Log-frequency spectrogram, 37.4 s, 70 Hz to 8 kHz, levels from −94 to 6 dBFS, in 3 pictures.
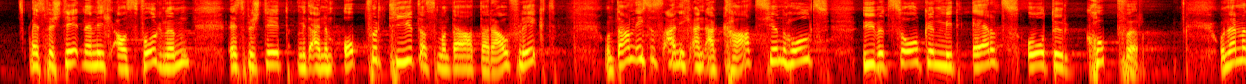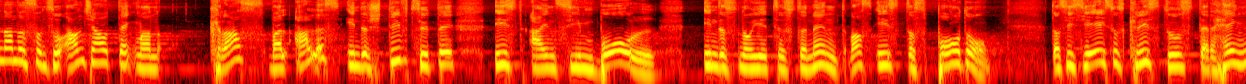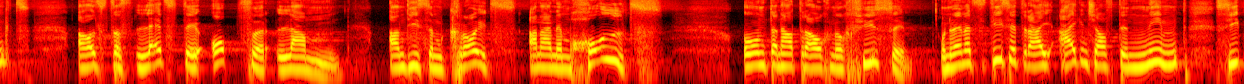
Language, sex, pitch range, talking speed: German, male, 175-225 Hz, 135 wpm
